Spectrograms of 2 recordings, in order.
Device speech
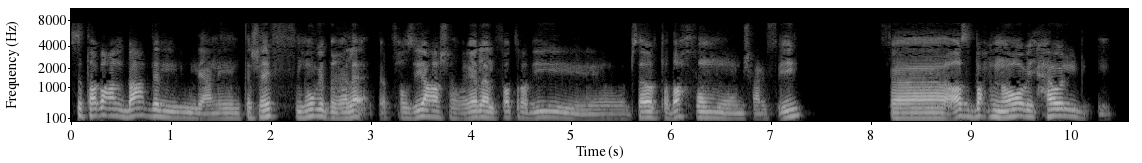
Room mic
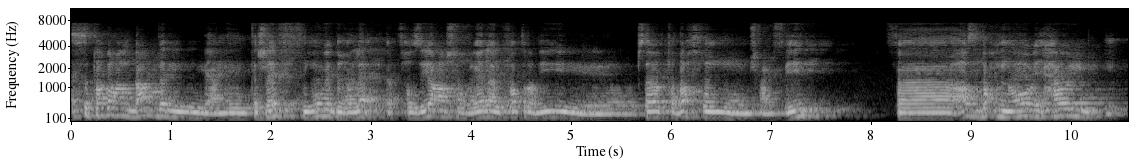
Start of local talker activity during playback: none

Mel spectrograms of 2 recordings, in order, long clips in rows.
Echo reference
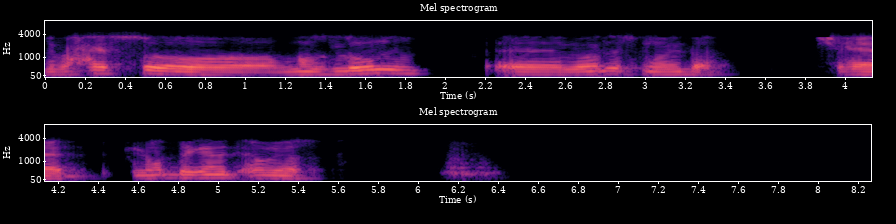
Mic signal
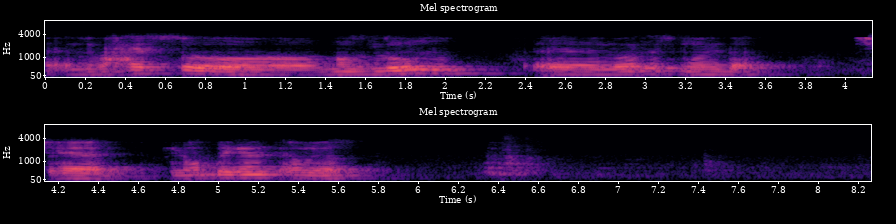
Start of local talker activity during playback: none

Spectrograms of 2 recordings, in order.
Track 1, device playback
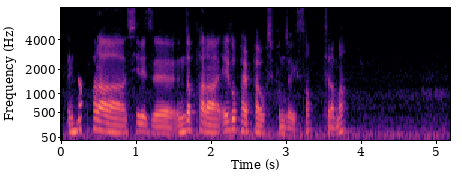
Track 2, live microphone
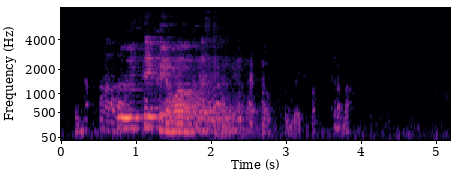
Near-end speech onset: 0.7 s

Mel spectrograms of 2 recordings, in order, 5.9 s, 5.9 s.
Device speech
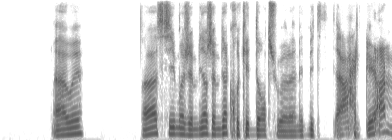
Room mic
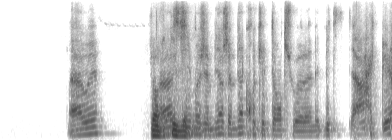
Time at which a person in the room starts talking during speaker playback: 2.2 s

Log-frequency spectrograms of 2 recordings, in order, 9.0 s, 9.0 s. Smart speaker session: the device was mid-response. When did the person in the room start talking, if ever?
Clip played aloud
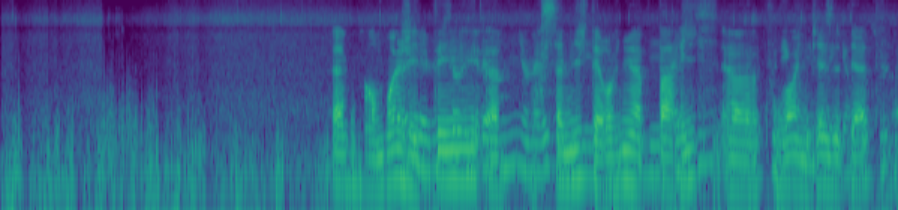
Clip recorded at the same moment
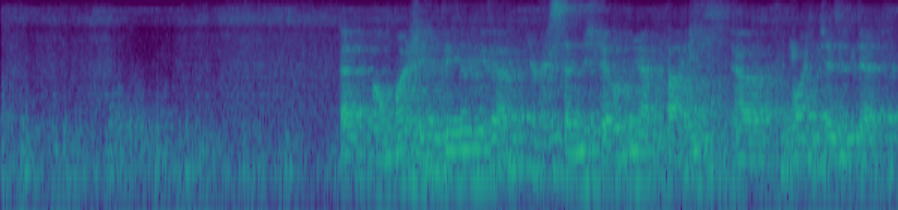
none

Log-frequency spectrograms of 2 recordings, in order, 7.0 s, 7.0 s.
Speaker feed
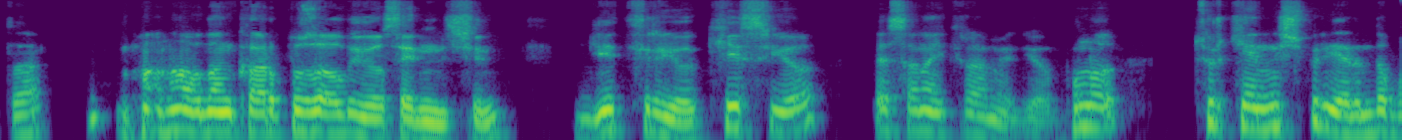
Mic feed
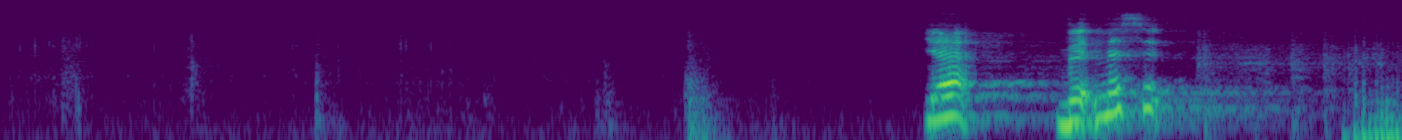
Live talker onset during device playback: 4.6 s

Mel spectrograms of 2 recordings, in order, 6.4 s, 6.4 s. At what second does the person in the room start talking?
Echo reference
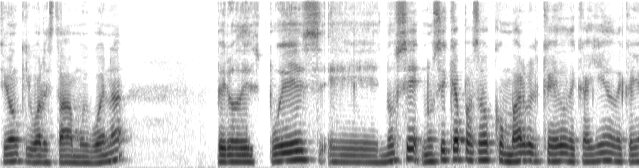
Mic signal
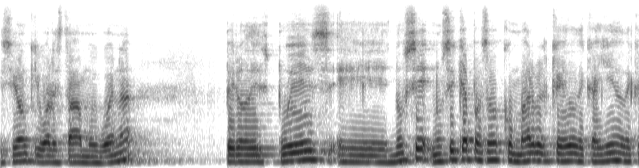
none

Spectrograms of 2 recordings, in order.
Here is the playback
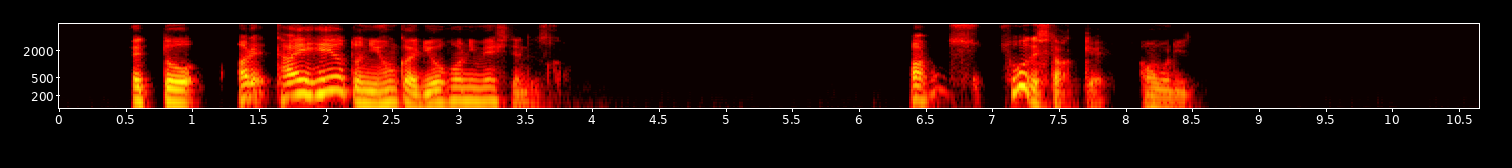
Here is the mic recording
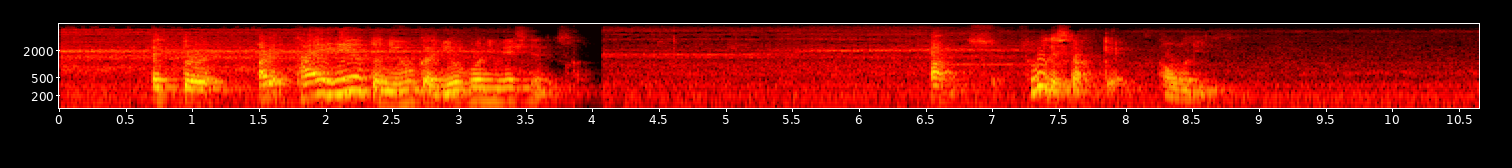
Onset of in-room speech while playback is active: none

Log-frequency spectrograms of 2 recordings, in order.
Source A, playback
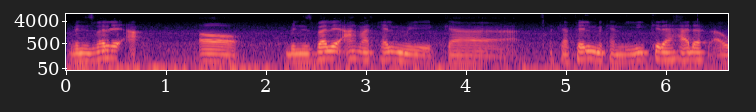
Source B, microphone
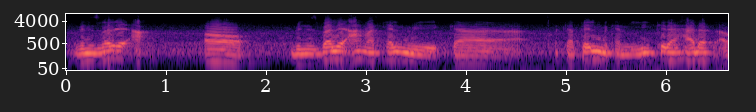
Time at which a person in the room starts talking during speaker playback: none

